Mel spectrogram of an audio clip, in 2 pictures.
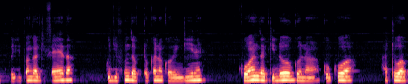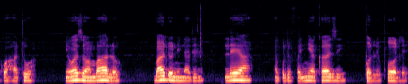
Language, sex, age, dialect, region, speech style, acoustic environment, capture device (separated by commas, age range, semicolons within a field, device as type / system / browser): Swahili, male, 18-24, Kenya - Nairobi Sheng-influenced, Kenya, focused, appliances; nature, mobile / Linux / Chrome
